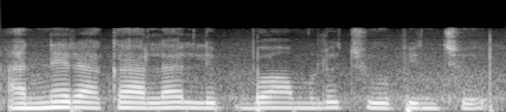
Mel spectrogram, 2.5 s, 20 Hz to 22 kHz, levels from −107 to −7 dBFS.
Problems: constant background noise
